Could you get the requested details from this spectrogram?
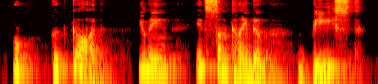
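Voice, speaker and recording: In a put-on character voice, a man speaks at a very slow pace in a high pitch, with very wide pitch swings and very even loudness. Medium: audio drama. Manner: excitable, blustering.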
